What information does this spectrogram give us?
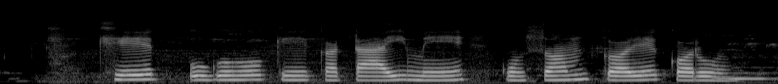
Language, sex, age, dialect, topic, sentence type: Magahi, female, 18-24, Northeastern/Surjapuri, agriculture, question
